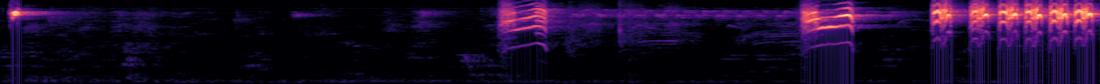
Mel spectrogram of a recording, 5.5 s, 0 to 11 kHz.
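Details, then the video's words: Orange-headed thrush, nyecret nembak style: after a near-silent start, two high notes with steep downward hooks, then a rapid run of about six shrill staccato chips at the end. "SogokOntong Gacor Nyecrett N3mbak l Untuk Melatih Mental Ombyokan"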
